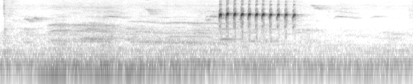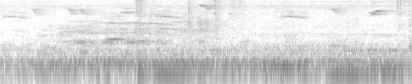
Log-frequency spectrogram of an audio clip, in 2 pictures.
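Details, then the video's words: A scaly-breasted bulbul gives a single emphatic burst of about ten quick, high, pulse-like notes in under a second, followed by quiet, scattered chirps and a low rumble. "suara khas burung cucak bersisik"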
